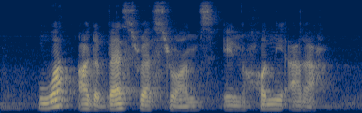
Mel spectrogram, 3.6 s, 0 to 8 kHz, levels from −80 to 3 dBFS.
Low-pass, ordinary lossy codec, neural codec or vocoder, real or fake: none; none; none; real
